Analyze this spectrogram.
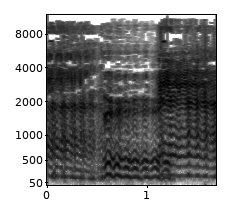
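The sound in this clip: A human voice imitates a goat bleating in one loud, sustained, quavering cry with a strong wavering vibrato, heard alone for nearly two seconds.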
